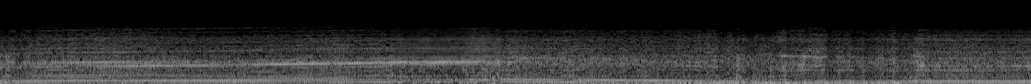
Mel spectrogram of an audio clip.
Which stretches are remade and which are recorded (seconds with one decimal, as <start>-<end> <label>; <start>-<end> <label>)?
0.0-3.9 recorded; 3.9-5.0 remade; 5.0-10.3 recorded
